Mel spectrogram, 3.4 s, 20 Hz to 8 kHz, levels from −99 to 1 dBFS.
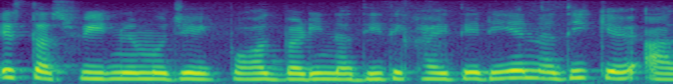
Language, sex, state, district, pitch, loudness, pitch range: Hindi, female, Uttar Pradesh, Jyotiba Phule Nagar, 220 Hz, -14 LUFS, 205-235 Hz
